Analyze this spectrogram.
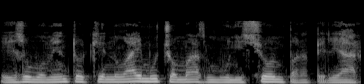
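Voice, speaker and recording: A man speaks at a fairly slow pace, his fairly low voice somewhat breathy. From southern Brazil. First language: Portuguese (speaking Spanish). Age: 60s. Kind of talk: radio interview.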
